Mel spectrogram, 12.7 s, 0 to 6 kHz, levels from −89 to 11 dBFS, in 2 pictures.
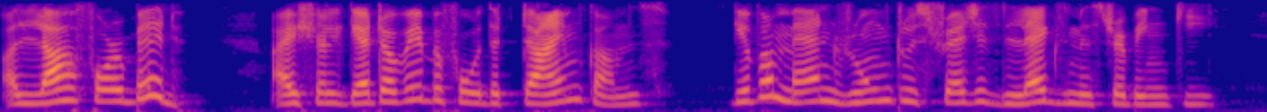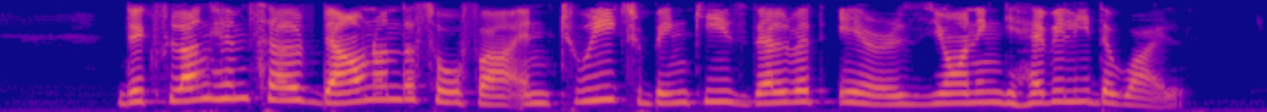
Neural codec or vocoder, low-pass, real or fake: none; 5.4 kHz; real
